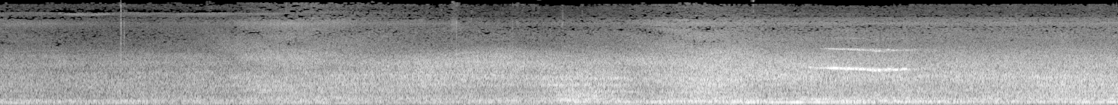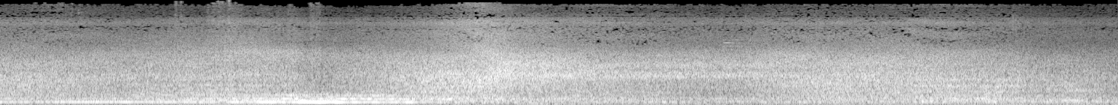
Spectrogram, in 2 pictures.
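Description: Traffic rushes past steadily on a busy road nearby.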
